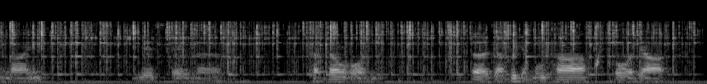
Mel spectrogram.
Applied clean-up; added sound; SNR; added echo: none; Liquid; -4 dB; reverberation time 0.2 s.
